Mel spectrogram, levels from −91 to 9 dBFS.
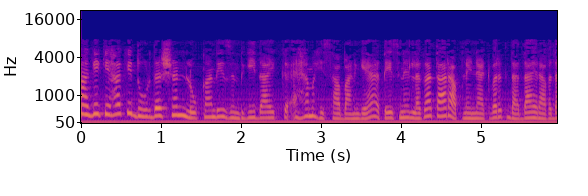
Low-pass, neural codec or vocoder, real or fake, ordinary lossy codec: none; none; real; none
